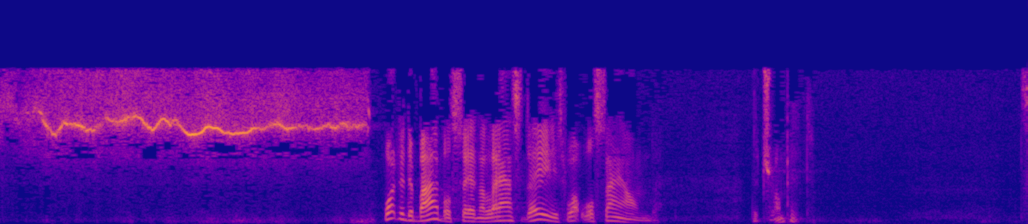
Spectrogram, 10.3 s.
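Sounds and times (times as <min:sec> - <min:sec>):
imitated pressure cooker whistling: 0:00.0 - 0:03.8
speech: 0:03.9 - 0:06.7, 0:07.6 - 0:08.2.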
